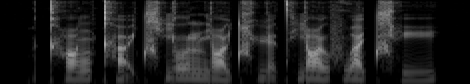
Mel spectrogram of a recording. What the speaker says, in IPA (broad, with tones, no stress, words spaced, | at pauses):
kʰɑ˨˦ŋkʰa̰˨˩ɪ̯ t͡ɕʰjo˦ʊ̯ n̪jɑ˨˦ʊ̯t͡ɕʰɥɛ̰˨˩t̪ʰjɑ˥˨ʊ̯fwä˥˨ t͡ɕʰi˨˦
